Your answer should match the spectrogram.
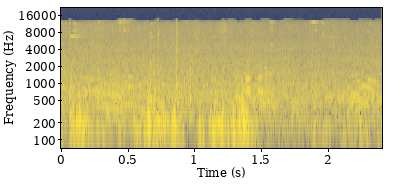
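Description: Irregular hollow knocks of footsteps on a wooden podium block as people step up onto it, with faint talk behind.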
